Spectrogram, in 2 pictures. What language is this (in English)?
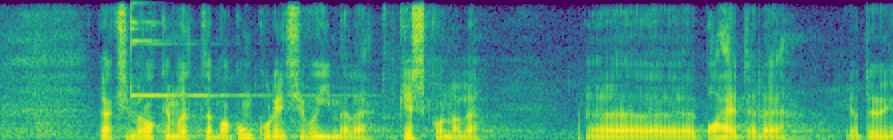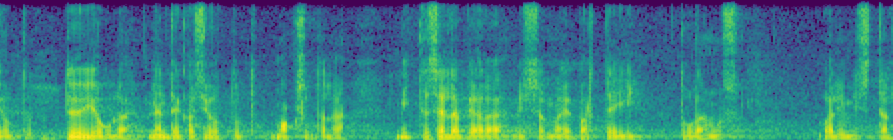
Estonian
